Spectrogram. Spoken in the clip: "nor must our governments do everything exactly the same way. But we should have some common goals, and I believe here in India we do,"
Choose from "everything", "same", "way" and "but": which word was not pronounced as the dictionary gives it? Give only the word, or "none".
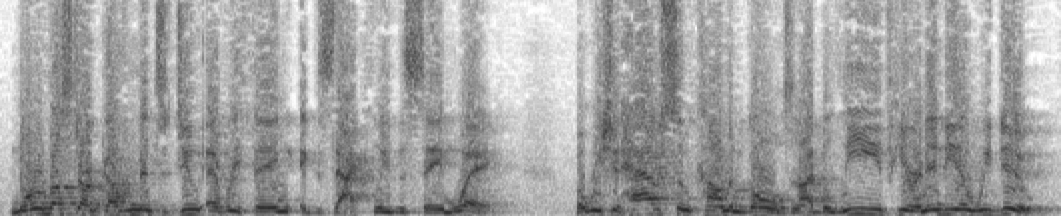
none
